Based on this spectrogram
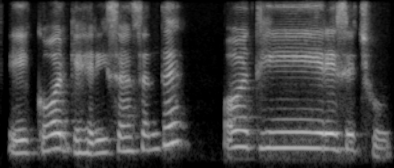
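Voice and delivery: slow, stretched words with a held tone; guided breath cue. Real, not acted. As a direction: pace a long breath in and out. (सांस के साथ धीमी, खिंची हुई आवाज़)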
